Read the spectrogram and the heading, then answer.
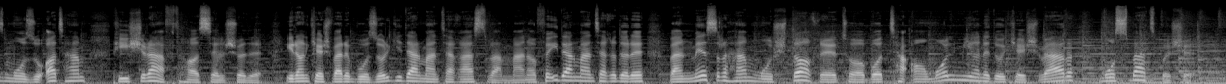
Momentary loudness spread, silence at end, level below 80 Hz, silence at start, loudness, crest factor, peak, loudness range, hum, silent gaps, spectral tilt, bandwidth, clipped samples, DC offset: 6 LU; 0 s; -38 dBFS; 0 s; -21 LUFS; 18 dB; -4 dBFS; 1 LU; none; none; -5 dB/octave; 17 kHz; under 0.1%; under 0.1%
